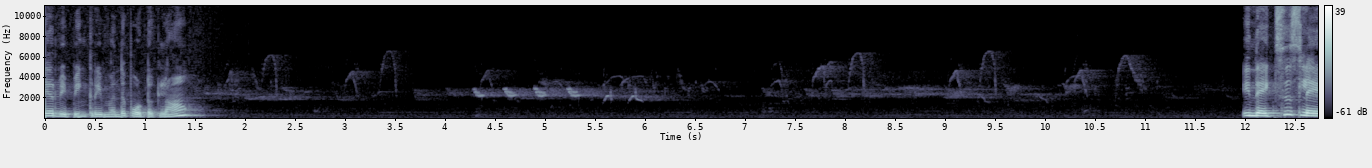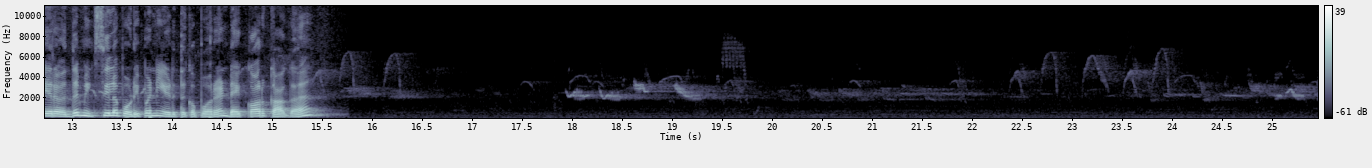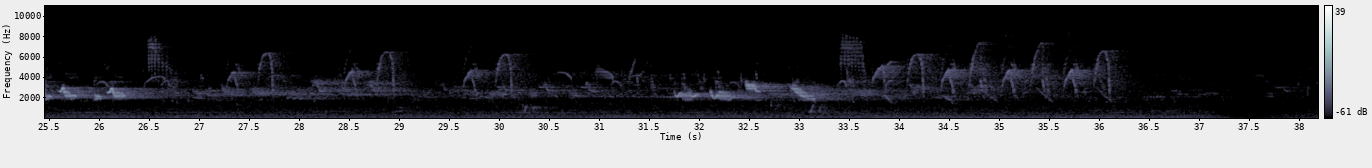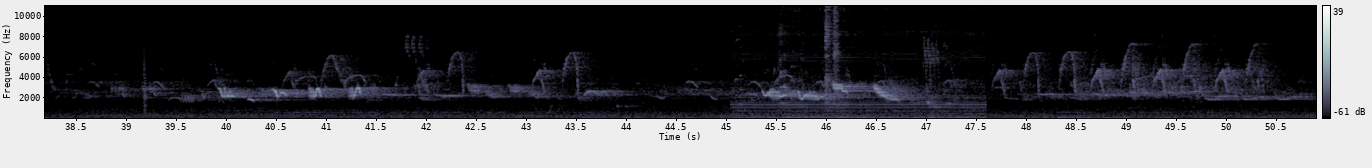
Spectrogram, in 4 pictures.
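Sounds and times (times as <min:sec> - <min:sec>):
faint bird chirping: 0:00.0 - 0:16.8, 0:38.5 - 0:50.9.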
